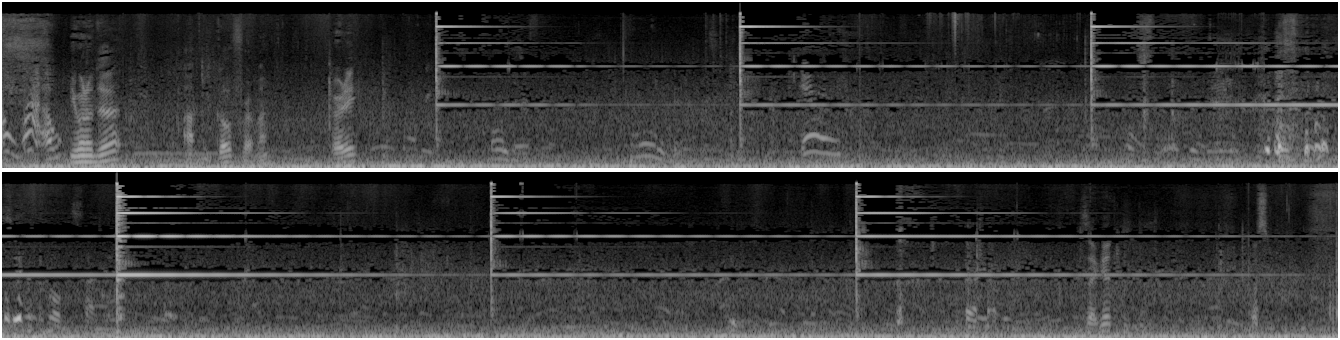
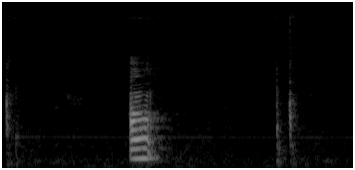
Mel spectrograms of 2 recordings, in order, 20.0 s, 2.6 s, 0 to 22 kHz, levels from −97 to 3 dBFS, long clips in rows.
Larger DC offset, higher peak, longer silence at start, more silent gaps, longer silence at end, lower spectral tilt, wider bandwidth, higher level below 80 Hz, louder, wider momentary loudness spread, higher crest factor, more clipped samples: neither; first, 0 dBFS vs -32 dBFS; about the same, 0 s vs 0.05 s; neither; second, 0 s vs 0.45 s; second, -1 dB/octave vs -5 dB/octave; about the same, 16.5 kHz vs 16.5 kHz; first, -40 dBFS vs under -90 dBFS; first, -26 LUFS vs -49 LUFS; about the same, 21 LU vs 20 LU; first, 32 dB vs 24 dB; neither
